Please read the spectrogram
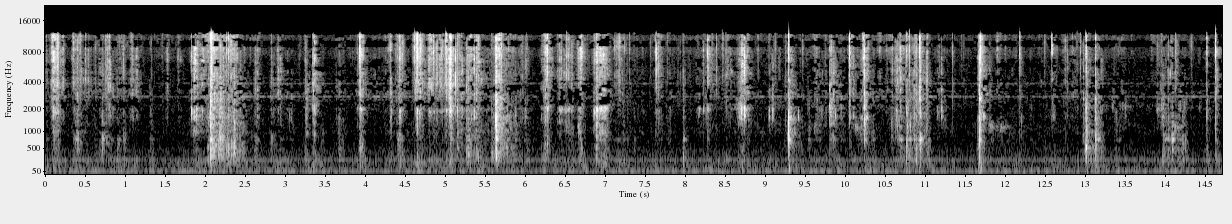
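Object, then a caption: Bar of soap. A metal blade cuts and scrapes thin scored slices of a solid light blue bar soap, then long-nailed fingers snap and crumble the pieces. Quiet, crisp crunching and scraping come through as a steady run of short, bright clicks and snaps. A few louder cracks stand out over a faint low hum.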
